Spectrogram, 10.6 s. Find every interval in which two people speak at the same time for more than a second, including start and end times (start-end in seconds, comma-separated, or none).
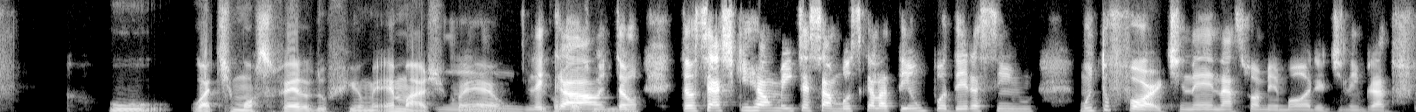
3.3-4.8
